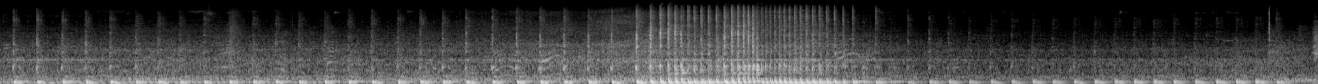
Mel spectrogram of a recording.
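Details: Royal Enfield UCE single-cylinder after engine overhaul: even steady thump about two beats a second, swelling briefly on a throttle blip; runs smooth and healthy, music overlaid.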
